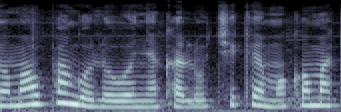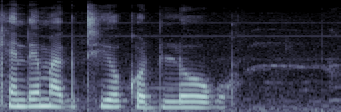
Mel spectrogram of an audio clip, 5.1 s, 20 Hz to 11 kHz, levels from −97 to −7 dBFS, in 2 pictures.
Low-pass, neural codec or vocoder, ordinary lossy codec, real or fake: none; none; none; real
